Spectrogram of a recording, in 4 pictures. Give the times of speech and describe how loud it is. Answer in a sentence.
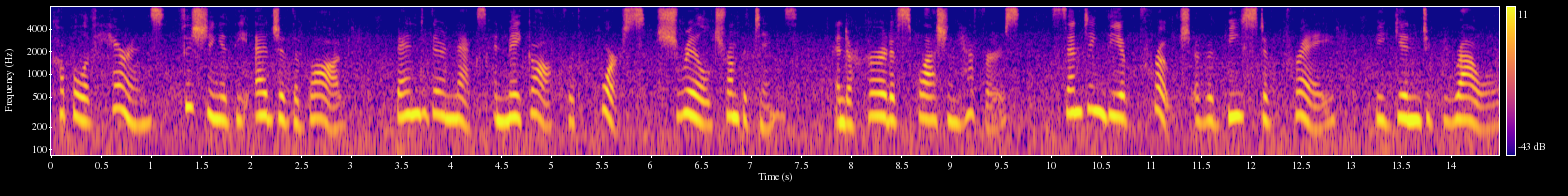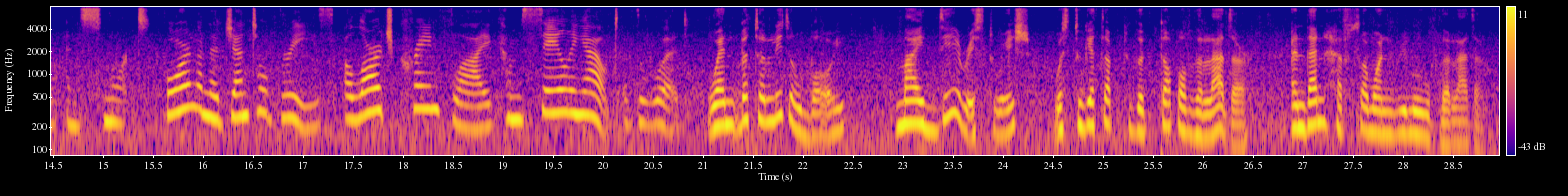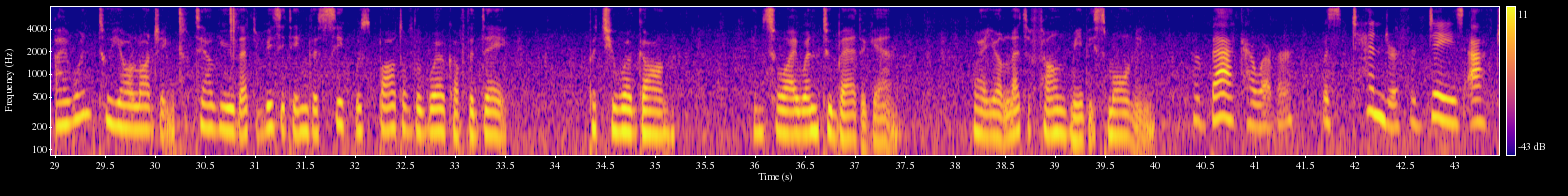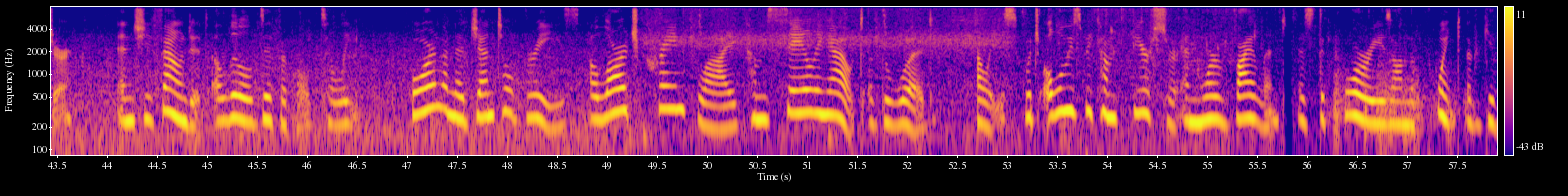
The speech can be heard from 0.0 to 57.8 s, at a steady volume.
